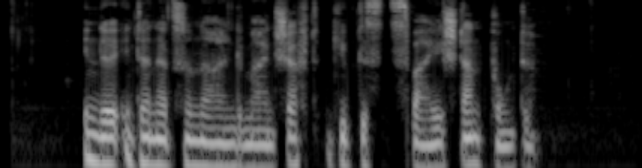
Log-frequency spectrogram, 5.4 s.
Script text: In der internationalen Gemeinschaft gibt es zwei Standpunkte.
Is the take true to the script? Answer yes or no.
yes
